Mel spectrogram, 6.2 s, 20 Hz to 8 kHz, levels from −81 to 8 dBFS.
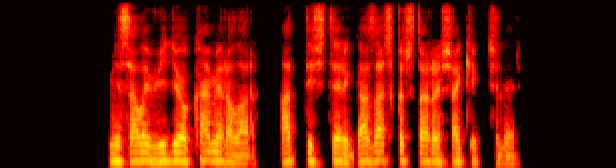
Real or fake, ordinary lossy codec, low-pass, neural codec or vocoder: real; MP3, 48 kbps; 7.2 kHz; none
